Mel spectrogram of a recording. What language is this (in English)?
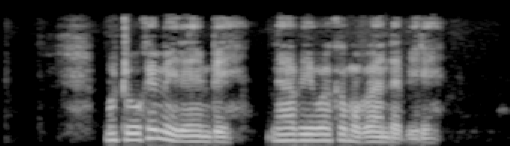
Ganda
